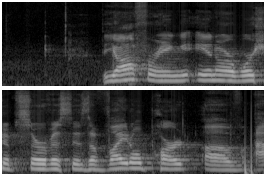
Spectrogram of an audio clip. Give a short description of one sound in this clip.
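An older man speaks calmly into a microphone in a large room.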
